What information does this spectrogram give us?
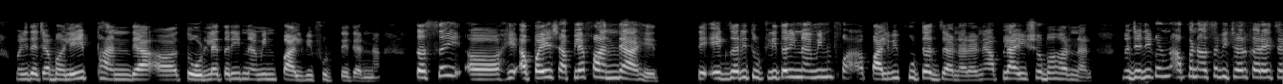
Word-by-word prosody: म्हणजे 240 Hz, +1 st, -5 dB
त्याच्या 260 Hz, 0 st, +1 dB
भलेही 245 Hz, +6 st, +3 dB
फांद्या 230 Hz, -3 st, +2 dB
अ, 215 Hz, -1 st, -2 dB
तोडल्या 235 Hz, 0 st, +4 dB
तरी 260 Hz, +2 st, -1 dB
नवीन 240 Hz, +1 st, -4 dB
पालवी 215 Hz, -2 st, +2 dB
फुटते 195 Hz, -4 st, -8 dB
त्यांना. 325 Hz, +1 st, -8 dB, 0.4 s
तसं 395 Hz, +7 st, +3 dB, 0.2 s
अ, 235 Hz, 0 st, +3 dB
हे 300 Hz, -, -1 dB, 0.2 s
अपयश 320 Hz, +1 st, +4 dB
आपल्या 330 Hz, +2 st, +3 dB
फांद्या 305 Hz, -4 st, +4 dB
आहेत. 180 Hz, -9 st, +1 dB, 0.4 s
ते -, -, +2 dB
एक 270 Hz, -3 st, +1 dB
जरी 310 Hz, +2 st, +2 dB
तुटली 310 Hz, -1 st, -4 dB
तरी 330 Hz, +1 st, +4 dB
नवीन 335 Hz, +1 st, 0 dB
फाल 310 Hz, -5 st, -9 dB
पालवी 260 Hz, +3 st, +3 dB
फुटत 300 Hz, -3 st, +1 dB
जाणार 210 Hz, -5 st, -2 dB
आहे 205 Hz, -, -4 dB
आणि 240 Hz, +3 st, -8 dB
आपलं 240 Hz, +4 st, -1 dB
आयुष्य 265 Hz, +3 st, 0 dB
बहरणार. 245 Hz, -10 st, -5 dB, 0.3 s
मग 320 Hz, -, -3 dB
जेणेकरून 355 Hz, +4 st, -2 dB
आपण 350 Hz, +2 st, -3 dB
असा 345 Hz, +2 st, -1 dB
विचार 340 Hz, 0 st, -1 dB
करायचा 325 Hz, -1 st, 0 dB
270 Hz, 180 wpm, -22 LUFS, 235-325 Hz, 0.4 s, तोडल्या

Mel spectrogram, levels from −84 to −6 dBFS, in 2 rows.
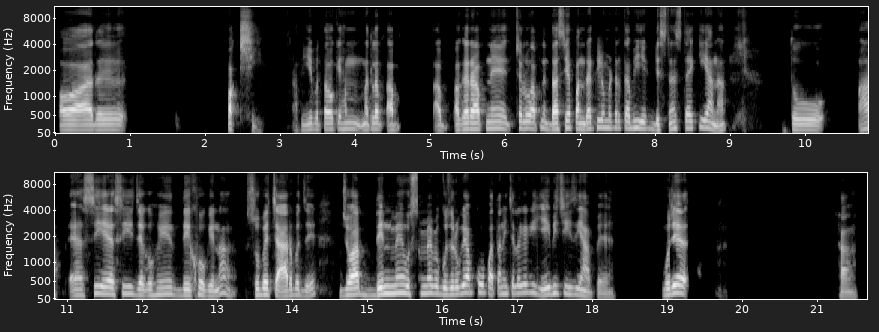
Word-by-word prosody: और 130 Hz, 0 st, +5 dB, 1.7 s
पक्षी, -, -, 0 dB, 0.5 s
अब 110 Hz, -, -21 dB
ये 135 Hz, +3 st, -5 dB
बताओ 145 Hz, +1 st, +1 dB
कि 155 Hz, -, -6 dB
हम 150 Hz, +1 st, -6 dB, 0.2 s
मतलब 145 Hz, +1 st, -1 dB
अब -, -, -1 dB, 0.5 s
अब -, -, -8 dB
अगर 145 Hz, +4 st, +4 dB
आपने 150 Hz, +2 st, +4 dB, 0.3 s
चलो 170 Hz, -1 st, 0 dB
आपने 160 Hz, 0 st, 0 dB
10 145 Hz, +3 st, +3 dB
या 180 Hz, -, +3 dB
15 155 Hz, 0 st, +2 dB
किलोमीटर 180 Hz, -1 st, -3 dB
का -, -, +3 dB
भी 170 Hz, 0 st, -1 dB
एक 155 Hz, -3 st, -7 dB
डिस्टेंस 140 Hz, +6 st, -4 dB
तय 170 Hz, -1 st, +1 dB
किया 180 Hz, 0 st, -2 dB
ना, 125 Hz, +3 st, -3 dB, 0.9 s
तो 130 Hz, -2 st, -2 dB, 0.4 s
आप -, -, -5 dB
ऐसी-ऐसी 175 Hz, +4 st, +1 dB
जगहें 150 Hz, +1 st, -2 dB
देखोगे 140 Hz, -2 st, 0 dB
ना 200 Hz, +10 st, -3 dB, 0.4 s
सुबह 155 Hz, +1 st, +4 dB
4 140 Hz, -, +7 dB
बजे 150 Hz, +1 st, -4 dB, 0.3 s
जो 150 Hz, +4 st, +2 dB
आप 165 Hz, +1 st, +9 dB, 0.2 s
दिन 175 Hz, +2 st, +7 dB
में 200 Hz, -, +3 dB
उस 185 Hz, -3 st, +1 dB
समय 185 Hz, 0 st, -1 dB
गुज़रोगे, 165 Hz, +4 st, +1 dB
आपको 205 Hz, +1 st, +1 dB
पता 170 Hz, -2 st, -1 dB
नहीं 180 Hz, +1 st, -4 dB
चलेगा 190 Hz, +3 st, -2 dB
कि 205 Hz, -1 st, -5 dB
ये 165 Hz, -, +3 dB
भी 190 Hz, +2 st, -2 dB
चीज 175 Hz, -3 st, -5 dB
यहाँ 140 Hz, -7 st, 0 dB
पे 100 Hz, -, -7 dB
है। 95 Hz, -, -13 dB, 0.7 s
मुझे 190 Hz, +5 st, +6 dB, 2.0 s
हाँ। 110 Hz, -3 st, -6 dB
155 Hz, 150 wpm, -23 LUFS, 140-180 Hz, 2.0 s, आप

